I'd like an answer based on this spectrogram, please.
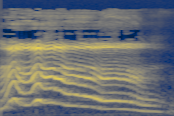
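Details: Six-year-old pet poodle talking back to its owner indoors with a long, wavering, whiny howl that wobbles at first, then slides slowly downward and fades over under two seconds.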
